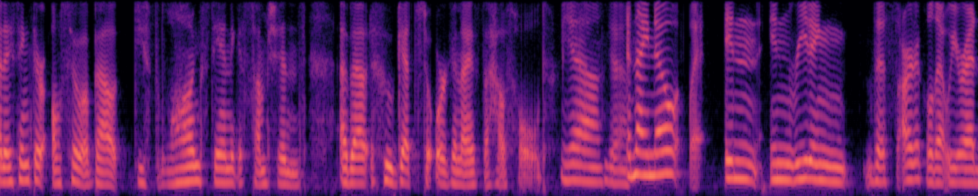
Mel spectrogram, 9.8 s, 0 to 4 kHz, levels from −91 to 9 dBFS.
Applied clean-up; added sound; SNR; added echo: none; none; none; none.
